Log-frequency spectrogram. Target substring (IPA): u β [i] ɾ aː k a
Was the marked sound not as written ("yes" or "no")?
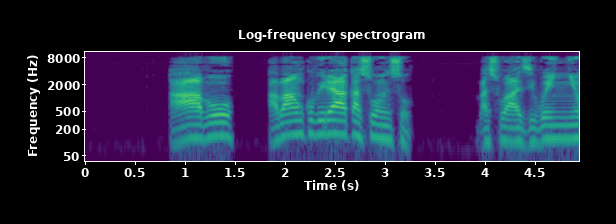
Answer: no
